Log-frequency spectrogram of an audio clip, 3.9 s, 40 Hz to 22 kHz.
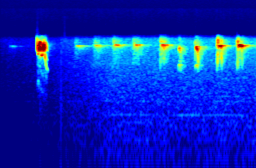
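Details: American robins squawking in alarm and dive-bombing a cat beside their storm-blown nest and fallen chick, South Western Ontario, June 21, 2012: one loud harsh note, then a string of short high chirps every few tenths of a second.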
